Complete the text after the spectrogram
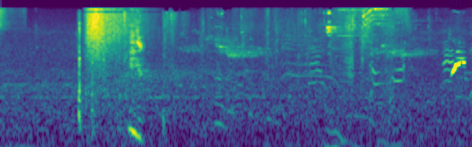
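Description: Footsteps pad softly on grass.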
